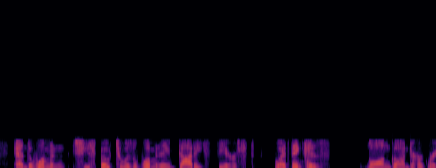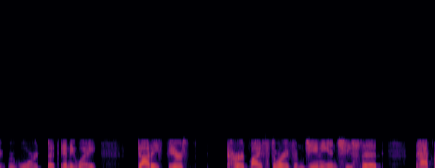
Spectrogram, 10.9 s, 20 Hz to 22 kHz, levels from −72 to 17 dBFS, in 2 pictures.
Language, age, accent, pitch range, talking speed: English, 50-69, American, 150-210 Hz, 195 wpm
